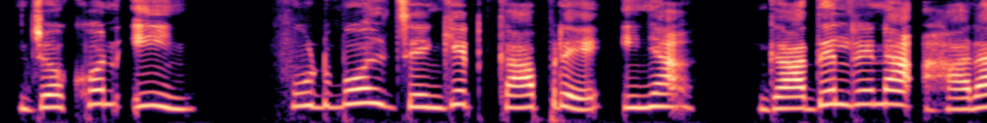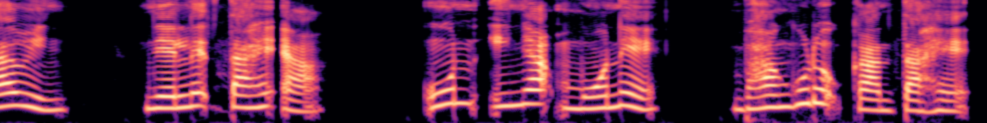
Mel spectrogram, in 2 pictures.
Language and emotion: Santali, sad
